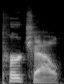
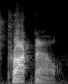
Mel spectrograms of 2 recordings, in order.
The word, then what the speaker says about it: Prochnow: Hamilton, Prochnow is not Perchow, it's Prochnow.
